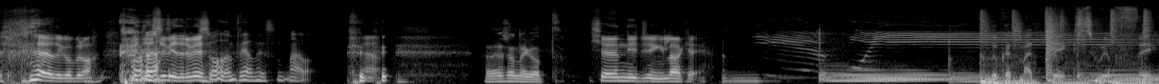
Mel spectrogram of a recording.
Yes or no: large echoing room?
no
